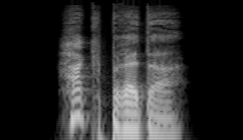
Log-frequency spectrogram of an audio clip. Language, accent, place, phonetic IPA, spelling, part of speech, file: German, Germany, Berlin, [ˈhakˌbʁɛtɐ], Hackbretter, noun, De-Hackbretter.ogg
- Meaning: nominative/accusative/genitive plural of Hackbrett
